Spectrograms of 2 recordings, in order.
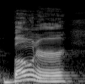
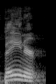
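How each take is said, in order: First: Boehner said as BOH-ner, like "boner"; punning mispronunciation. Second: Boehner said as BAY-ner; surname pronunciation. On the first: Anchor swapping in the pun, Boehner said "boner". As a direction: say Boehner with a long O in the first syllable. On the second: Anchor quoting wife's pun, Boehner said "BAY-ner". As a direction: say Boehner with an "ay" in the first syllable. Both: Shown as a demonstration.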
